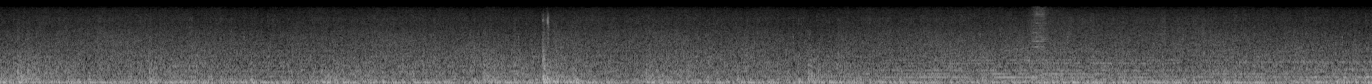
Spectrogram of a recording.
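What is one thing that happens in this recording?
Water splashes and sprays around a speeding jet ski.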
